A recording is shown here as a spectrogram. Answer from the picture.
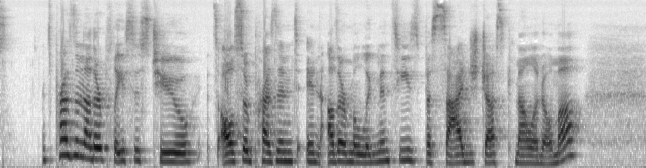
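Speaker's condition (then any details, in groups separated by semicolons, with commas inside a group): No condition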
